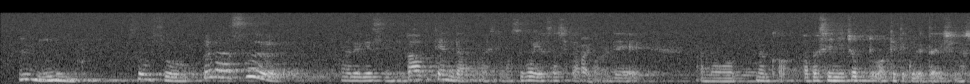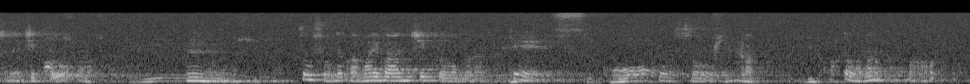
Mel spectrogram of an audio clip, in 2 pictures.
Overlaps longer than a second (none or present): none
